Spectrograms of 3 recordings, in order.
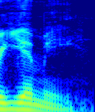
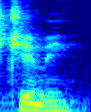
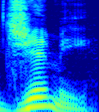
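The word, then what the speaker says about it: Yimi: it Jimmy Garcia or yimy it's Jimmy it is Jimmy oh man yeah even though it's a y you pronounce that as a j oh okay well glad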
